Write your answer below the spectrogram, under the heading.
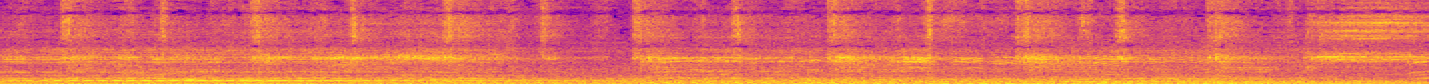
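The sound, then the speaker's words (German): A tour bus driving through Edinburgh's old town gives off a steady low engine rumble with humming tones and a faint higher whine that runs evenly throughout, with no voices. “unser Bus nimmt nun Kurs auf die Altstadt.”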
